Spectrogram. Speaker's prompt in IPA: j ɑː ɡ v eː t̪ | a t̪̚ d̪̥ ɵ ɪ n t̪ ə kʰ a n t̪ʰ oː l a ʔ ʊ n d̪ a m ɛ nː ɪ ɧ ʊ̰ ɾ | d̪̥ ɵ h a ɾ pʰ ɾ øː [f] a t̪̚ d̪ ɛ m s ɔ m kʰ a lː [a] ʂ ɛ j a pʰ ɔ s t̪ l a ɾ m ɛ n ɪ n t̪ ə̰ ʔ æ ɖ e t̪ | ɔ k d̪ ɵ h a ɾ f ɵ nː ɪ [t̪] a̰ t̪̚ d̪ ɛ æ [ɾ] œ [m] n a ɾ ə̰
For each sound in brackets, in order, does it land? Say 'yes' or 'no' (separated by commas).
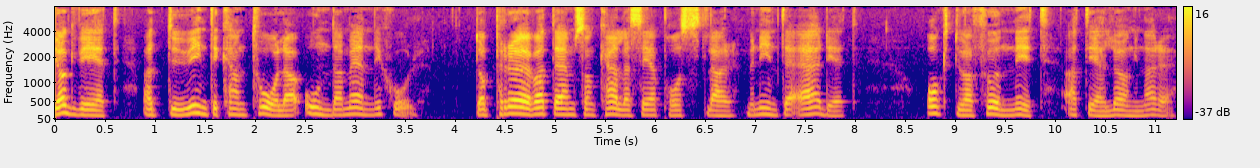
no, yes, yes, no, no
